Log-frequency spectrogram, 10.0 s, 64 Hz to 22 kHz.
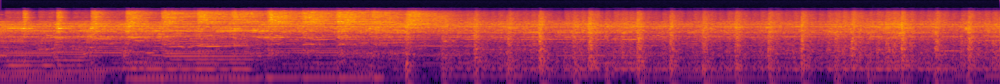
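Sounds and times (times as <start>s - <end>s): distorted electric guitars: 0.0s - 10.0s
drum beat: 0.0s - 10.0s.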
